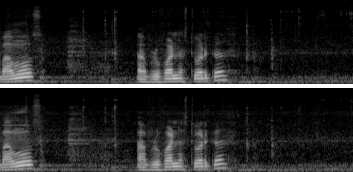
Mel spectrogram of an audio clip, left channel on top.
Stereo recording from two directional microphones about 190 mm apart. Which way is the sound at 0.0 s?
25° left (ahead or behind).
